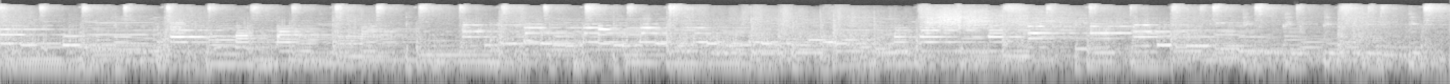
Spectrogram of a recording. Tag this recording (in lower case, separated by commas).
music, piano, drum, musical instrument, keyboard (musical)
